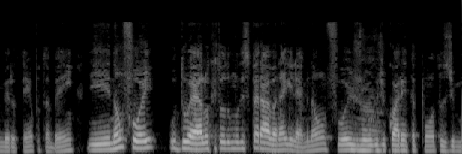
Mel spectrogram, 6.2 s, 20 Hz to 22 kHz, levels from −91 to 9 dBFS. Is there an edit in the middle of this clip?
yes; 1 cut; at 1.1 s

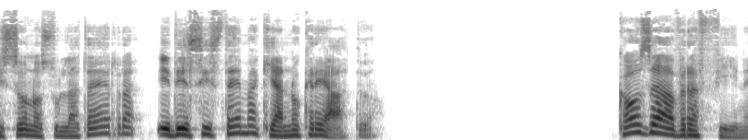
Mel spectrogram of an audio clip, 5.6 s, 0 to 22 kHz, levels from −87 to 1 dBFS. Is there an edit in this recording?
no; 0 cuts

